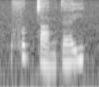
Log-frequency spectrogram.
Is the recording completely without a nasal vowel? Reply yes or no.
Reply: yes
